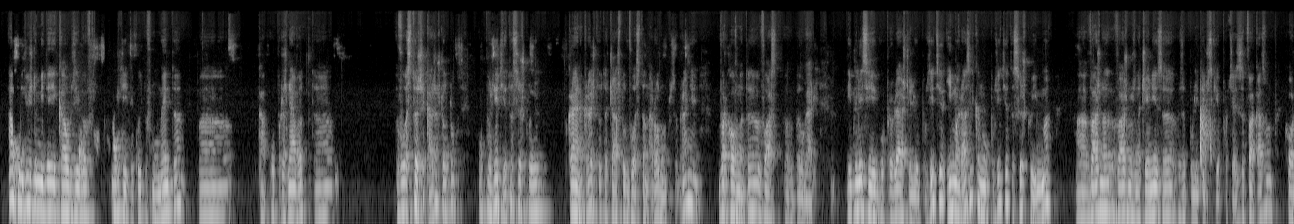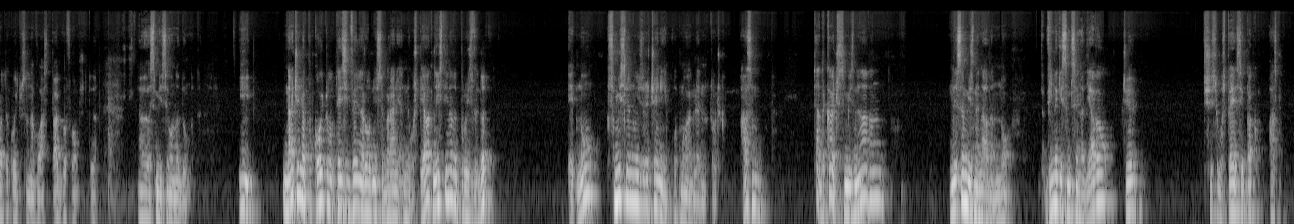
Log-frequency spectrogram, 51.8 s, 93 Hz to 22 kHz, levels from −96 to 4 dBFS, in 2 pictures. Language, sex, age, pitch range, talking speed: English, male, 50-69, 105-135 Hz, 125 wpm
